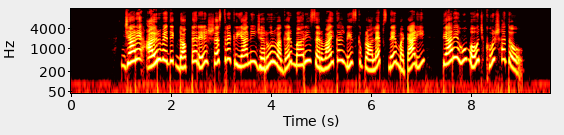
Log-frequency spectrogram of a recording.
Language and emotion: Gujarati, happy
